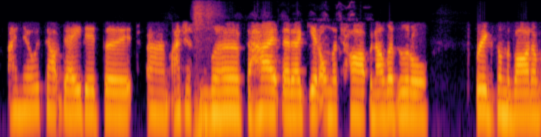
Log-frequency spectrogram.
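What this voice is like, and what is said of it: Exaggerated Southern accent. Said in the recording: “you with your Southern accent doing an even more Southern accent”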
